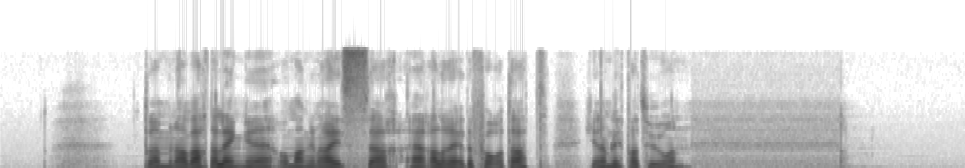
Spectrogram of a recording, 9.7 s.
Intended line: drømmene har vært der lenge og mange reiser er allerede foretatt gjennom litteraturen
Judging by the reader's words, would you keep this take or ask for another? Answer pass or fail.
pass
